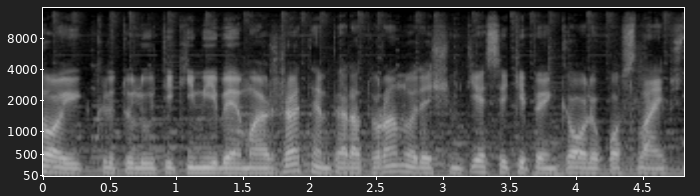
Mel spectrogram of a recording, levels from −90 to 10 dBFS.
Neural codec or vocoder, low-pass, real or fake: vocoder, 48 kHz, 128 mel bands, Vocos; 14.4 kHz; fake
